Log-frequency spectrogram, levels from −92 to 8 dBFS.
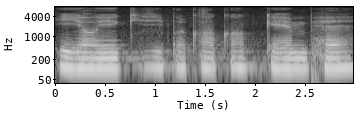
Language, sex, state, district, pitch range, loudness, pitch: Hindi, male, Jharkhand, Deoghar, 110-120 Hz, -16 LUFS, 115 Hz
